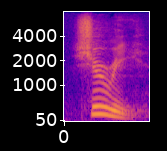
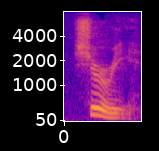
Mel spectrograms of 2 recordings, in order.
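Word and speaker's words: Tsuri: Wednesday nights amen and tonight's name is Jehovah shuri it starts with a T though TS r i but it's it's pronounced shuri shuri what is it what is it you're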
